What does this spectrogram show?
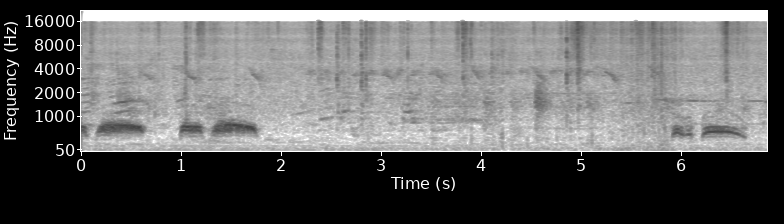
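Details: A spotted dove, recorded 21 August 2021, delivers three mellow low coos, the last one stretched out, then falls silent for several seconds before starting again with a brief double note and a longer coo.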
